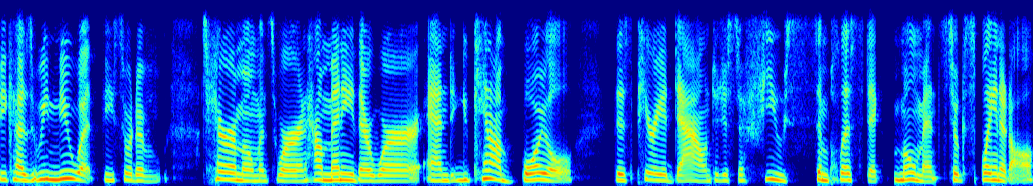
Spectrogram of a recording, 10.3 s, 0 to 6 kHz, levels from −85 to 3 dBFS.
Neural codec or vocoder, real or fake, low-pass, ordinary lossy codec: none; real; 5.4 kHz; Opus, 64 kbps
